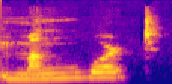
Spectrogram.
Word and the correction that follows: mugwort: Mugwort? – Mugwort. – Yes.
